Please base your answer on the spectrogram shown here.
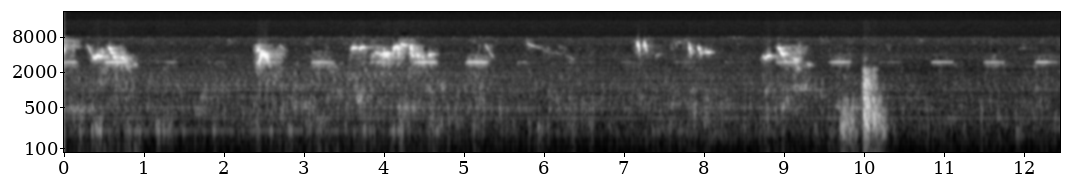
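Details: A Whinchat feeding on a dry lagoon bed in the Doñana marshes, Spain, possibly a migrant or one wintering there, gives short, high chattering and scratchy notes in scattered bursts, with a steady thin tone behind and a brief low thump near the end.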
